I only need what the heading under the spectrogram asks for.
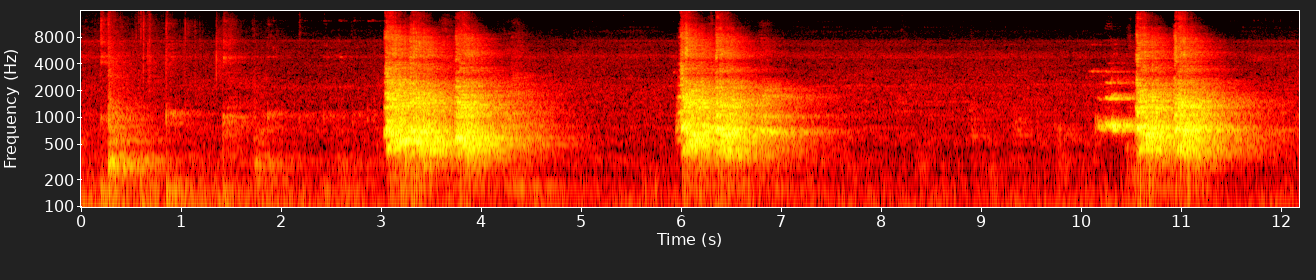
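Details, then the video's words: Pit Bull puppy playing, with three spaced bursts of loud, harsh double barks about three seconds apart, quiet room noise and small clicks between them. "Pitbull puppy playing"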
